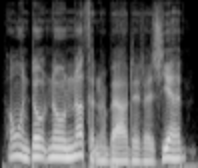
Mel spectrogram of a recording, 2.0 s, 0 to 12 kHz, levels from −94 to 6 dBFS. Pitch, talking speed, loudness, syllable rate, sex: 130 Hz, 270 wpm, -15 LUFS, 7.0 syllables/s, male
